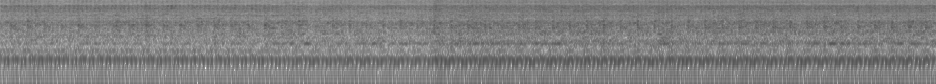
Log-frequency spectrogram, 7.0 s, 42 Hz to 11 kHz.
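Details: Peugeot 806 1.9 TD diesel, start test after engine rebuild: even diesel clatter with steady low beat, no misses, knocks or surging; smooth, healthy idle.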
